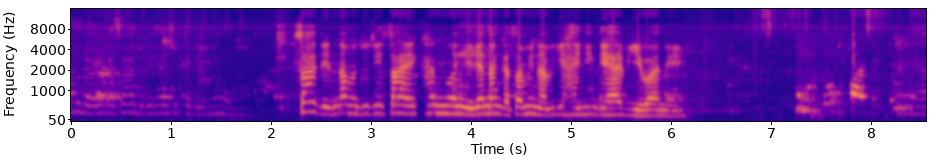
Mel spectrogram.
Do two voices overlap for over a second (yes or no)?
no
